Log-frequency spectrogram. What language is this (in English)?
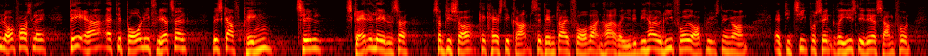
Danish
